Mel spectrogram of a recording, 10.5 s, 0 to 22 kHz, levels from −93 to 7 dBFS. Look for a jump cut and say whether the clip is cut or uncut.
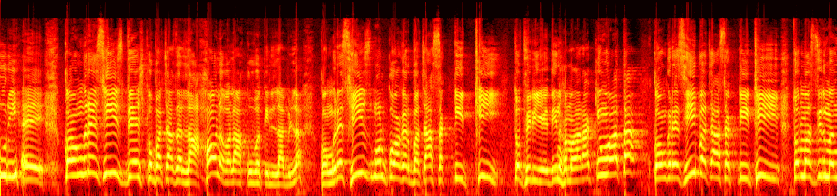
cut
